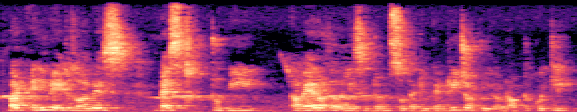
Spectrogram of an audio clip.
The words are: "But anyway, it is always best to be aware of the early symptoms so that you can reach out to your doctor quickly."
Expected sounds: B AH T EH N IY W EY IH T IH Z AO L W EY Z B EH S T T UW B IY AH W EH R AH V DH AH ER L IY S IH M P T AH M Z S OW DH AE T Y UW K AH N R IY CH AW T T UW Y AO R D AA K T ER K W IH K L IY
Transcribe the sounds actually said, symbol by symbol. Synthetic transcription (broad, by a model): B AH T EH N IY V EY IH T IH Z AO L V EY Z B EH S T T UW B IY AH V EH R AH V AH ER L IY S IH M T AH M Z S OW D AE T Y UW K AH N R IY CH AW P T UW Y AO R D AA K T ER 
